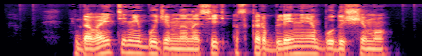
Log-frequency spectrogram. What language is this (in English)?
Russian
